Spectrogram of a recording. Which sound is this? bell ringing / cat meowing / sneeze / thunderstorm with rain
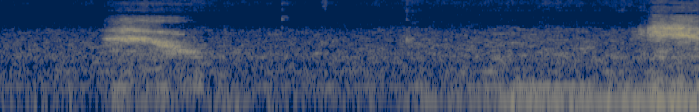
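cat meowing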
